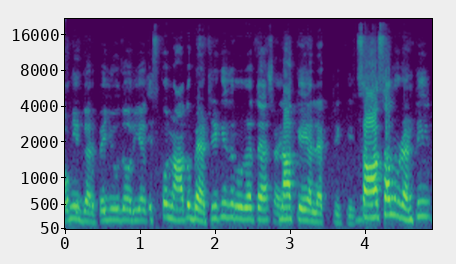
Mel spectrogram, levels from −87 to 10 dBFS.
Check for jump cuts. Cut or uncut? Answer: cut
